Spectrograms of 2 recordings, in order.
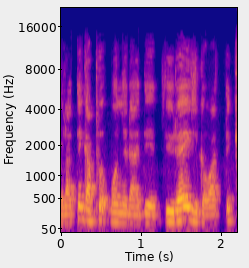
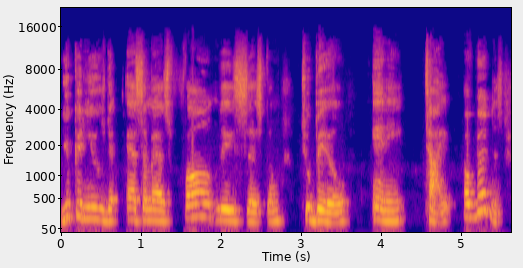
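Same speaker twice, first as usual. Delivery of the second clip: slow, deliberate delivery. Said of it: "but I'm gonna say it again".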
